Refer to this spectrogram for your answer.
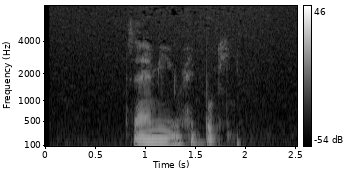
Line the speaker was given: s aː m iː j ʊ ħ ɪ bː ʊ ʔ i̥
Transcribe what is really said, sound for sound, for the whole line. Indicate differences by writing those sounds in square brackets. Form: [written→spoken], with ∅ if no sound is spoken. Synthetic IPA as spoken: s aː m iː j ʊ ħ ɪ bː ʊ [ʔ→k] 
